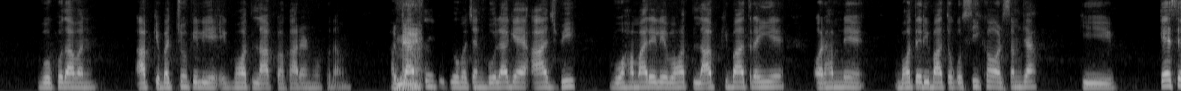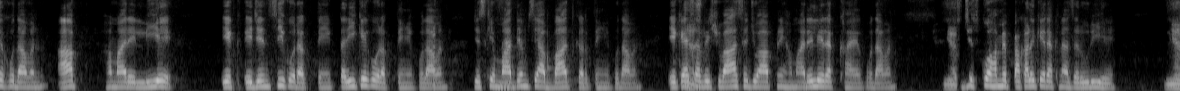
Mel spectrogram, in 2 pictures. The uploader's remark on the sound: Zoom Meeting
